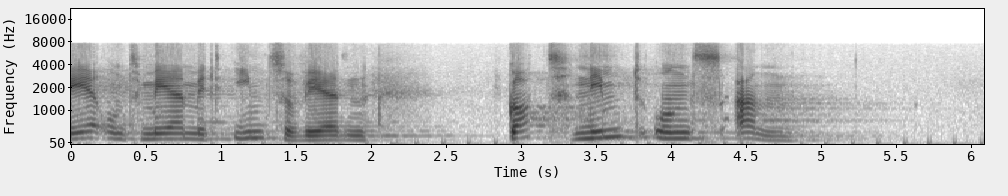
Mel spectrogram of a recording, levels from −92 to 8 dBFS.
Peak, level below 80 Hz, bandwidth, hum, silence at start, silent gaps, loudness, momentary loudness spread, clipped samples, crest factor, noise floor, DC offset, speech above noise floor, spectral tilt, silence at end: 0 dBFS; -60 dBFS; 8 kHz; none; 0 s; none; -21 LUFS; 14 LU; under 0.1%; 22 dB; -53 dBFS; under 0.1%; 31 dB; -4 dB/octave; 1.15 s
